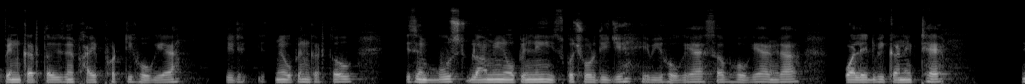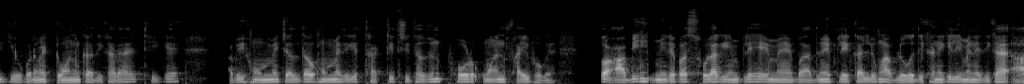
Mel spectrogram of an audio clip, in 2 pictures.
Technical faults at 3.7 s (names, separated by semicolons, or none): none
